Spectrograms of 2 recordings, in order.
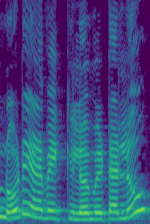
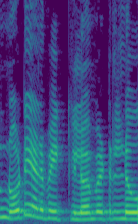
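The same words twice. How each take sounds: The two takes are said the same way.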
